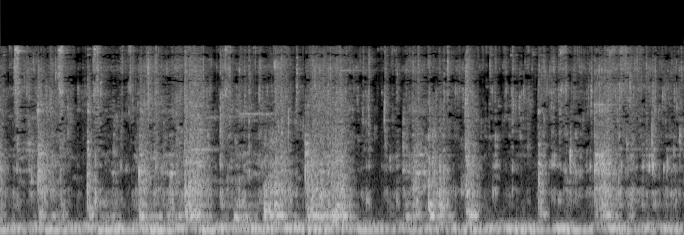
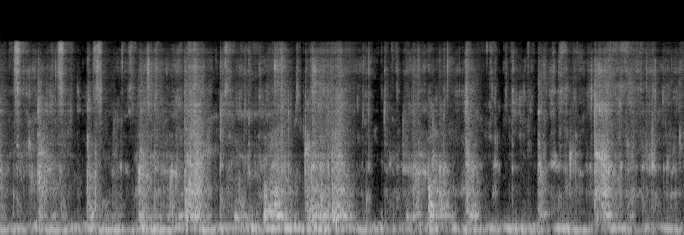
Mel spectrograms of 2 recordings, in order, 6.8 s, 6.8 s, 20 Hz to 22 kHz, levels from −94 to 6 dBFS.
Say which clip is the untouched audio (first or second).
first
